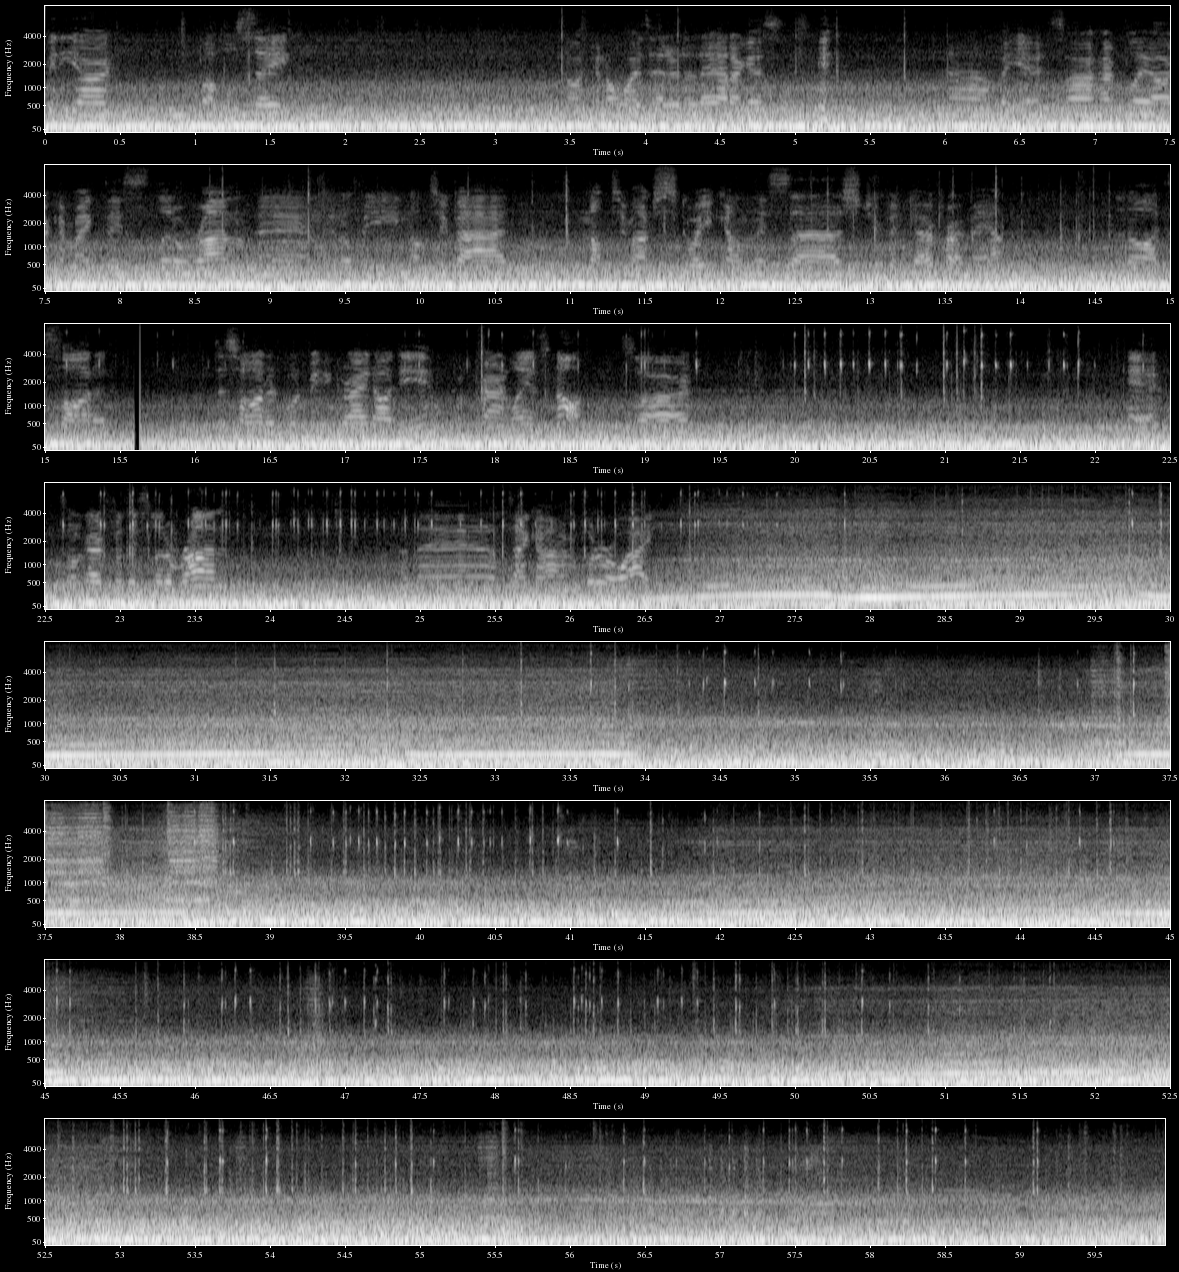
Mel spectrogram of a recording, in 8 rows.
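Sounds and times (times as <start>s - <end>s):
gear changes: 0.0s - 59.9s
low road rumble: 0.0s - 59.9s
car engine revving: 16.1s - 59.9s.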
